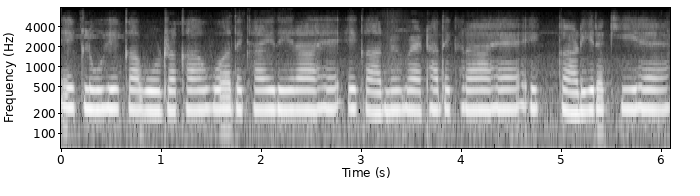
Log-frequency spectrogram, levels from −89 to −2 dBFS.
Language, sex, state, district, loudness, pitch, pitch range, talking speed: Hindi, female, Chhattisgarh, Raigarh, -13 LUFS, 225 Hz, 220-230 Hz, 185 wpm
